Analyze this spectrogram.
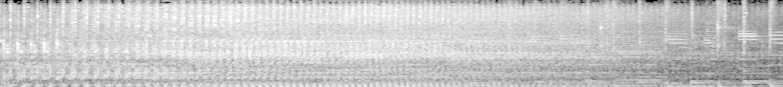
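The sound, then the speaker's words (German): A tractor engine chugs loudly with a steady, rapid knock. Its pitch and pace shift slightly as the driver puts it in gear and slowly releases the clutch and it begins pulling away, then it eases a little toward the end. “mit dem Trecker, der ist ja fast schneller, als du fliegen kannst”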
